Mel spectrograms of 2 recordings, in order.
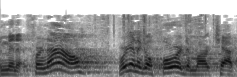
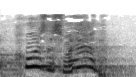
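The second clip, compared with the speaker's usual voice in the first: astonished high question; slower than usual. Acted. Disciples marvel.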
